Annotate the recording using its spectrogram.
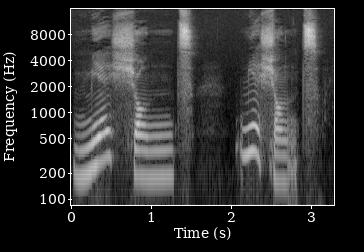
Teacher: the a with a tail, as we call it, we pronounce in this particular word as on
